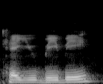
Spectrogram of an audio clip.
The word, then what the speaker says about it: Kubb: And it's not cube and it's not cub. It's Kubb, like tube, Kubb.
